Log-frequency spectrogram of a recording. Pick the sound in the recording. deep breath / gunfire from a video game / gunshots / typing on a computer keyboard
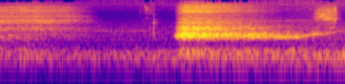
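deep breath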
